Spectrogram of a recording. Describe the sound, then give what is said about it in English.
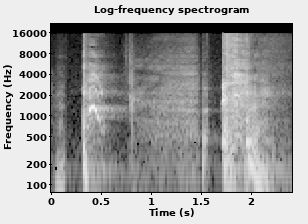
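A few harsh coughs in quick succession, the last one long and raspy, with a short throat-clearing rasp between them and no talking; a lingering, diminishing cough that is not a smoker's cough. “Marlboro cough here that I'm working off of tonight. It's diminishing, but it's still with me.”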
